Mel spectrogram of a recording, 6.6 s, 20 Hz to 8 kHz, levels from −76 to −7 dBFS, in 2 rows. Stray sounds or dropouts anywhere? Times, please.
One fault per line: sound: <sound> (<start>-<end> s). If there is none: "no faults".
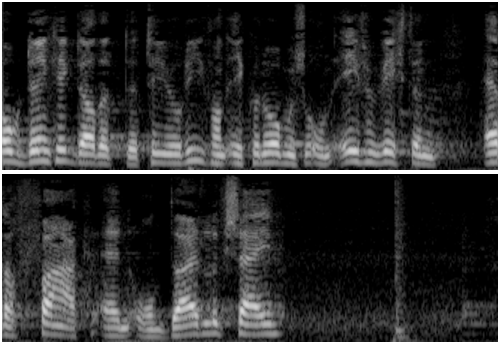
sound: thud (5.9-6.2 s)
